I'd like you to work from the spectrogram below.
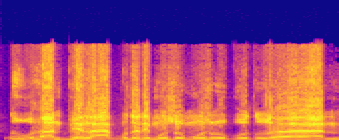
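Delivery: loud, high plea shouted to God; crying out. Acted. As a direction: cry out for God to defend you. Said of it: "Mazmur lagi teriak". (berteriak lantang memohon kepada Tuhan)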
